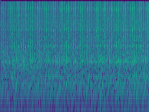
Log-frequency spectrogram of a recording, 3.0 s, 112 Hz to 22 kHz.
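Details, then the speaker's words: 2003 Hyundai Santa Fe 2.0 CRDi diesel just after a timing belt and water pump job: even diesel clatter at a steady idle, about two beats a second, no odd knocks; healthy, injectors possibly still adapting. "now you can hear the engine a lot better now just to start up the injectors just need a bit more uh time to program in I think"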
